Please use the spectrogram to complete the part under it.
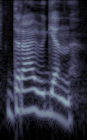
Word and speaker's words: draugen: How do I say it? Not dragon, because the English word is dragon, but this word is? – Draugen.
